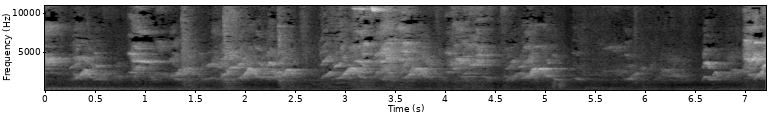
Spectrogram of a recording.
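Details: A colony of about 100 cockatiels in an aviary during routine cage cleaning. Many overlapping short, harsh, rising chirps sound almost continuously, with a low hum beneath.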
